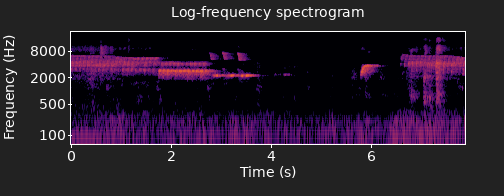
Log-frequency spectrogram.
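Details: Canary (Serinus canaria), song.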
